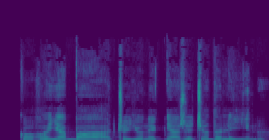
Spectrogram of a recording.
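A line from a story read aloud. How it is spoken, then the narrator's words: Exclaiming. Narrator (Ukrainian): вигукнув він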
